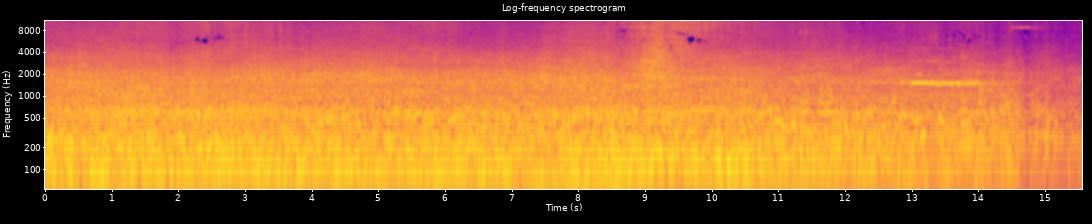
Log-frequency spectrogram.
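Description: Cars drive past on a busy city street.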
